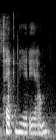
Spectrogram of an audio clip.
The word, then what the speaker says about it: technetium: To be fair, I think actually Sokol replied and said it was technetium. It's T-E-C-H-N-E-T-um.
